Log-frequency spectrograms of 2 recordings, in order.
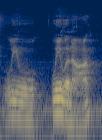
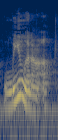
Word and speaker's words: Leelanau: It's Leelanau. – Leelanau.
